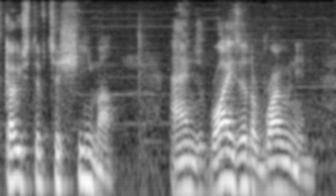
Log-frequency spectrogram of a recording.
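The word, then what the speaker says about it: Tsushima: How do you pronounce that game? Ghost of uh can't see the title. Ghost of Tsunami, I call it, but it's not. It's Ghost of Toshima and Rise of the Ronin.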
